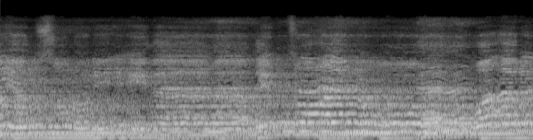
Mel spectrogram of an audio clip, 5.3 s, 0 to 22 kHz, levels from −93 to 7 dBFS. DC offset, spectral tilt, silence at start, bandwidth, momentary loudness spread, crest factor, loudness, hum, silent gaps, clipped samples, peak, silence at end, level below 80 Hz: under 0.1%; -6.5 dB/octave; 0 s; 13 kHz; 5 LU; 12 dB; -18 LUFS; none; none; under 0.1%; -4 dBFS; 0 s; -32 dBFS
